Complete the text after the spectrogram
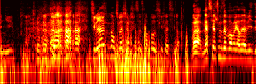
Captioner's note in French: Rires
